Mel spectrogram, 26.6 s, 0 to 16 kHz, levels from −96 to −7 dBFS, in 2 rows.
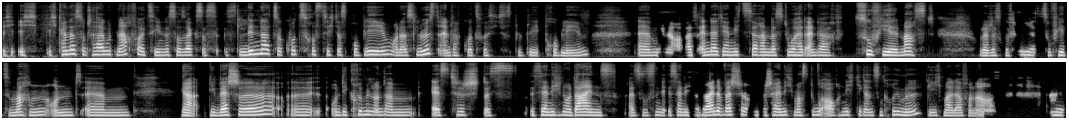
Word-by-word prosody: ich 205 -2 -7
ich 205 -3 -5
ich 215 - -8
kann 240 +2 +2
das 275 -1 +3
total 230 0 +2
gut 235 -2 -3
nachvollziehen, 210 -3 -1
dass 200 0 -5
du 200 - 0
sagst: 200 0 0
„Es 195 - -11
es 200 0 -18
lindert 255 +7 +5
so 220 - -2
kurzfristig 230 -2 -6
das 200 - -6
Problem 230 +4 +2
oder 185 -3 0
es 200 +2 -7
löst 270 +7 +2
einfach 180 +2 -4
kurzfristig 185 0 -7
das - - -22
Probl 180 -2 -7
Problem.“ 180 +4 -3 0.6
Ähm, 190 0 0
genau, 180 - 0
aber 185 - +2
es 190 - -7
ändert 220 +2 +2
ja 210 - +2
nichts 205 0 -2
daran, 200 -1 +1
dass 195 - -2
du 200 -1 +2
halt 195 -1 +1
einfach 185 -1 +1 0.2
zu 250 -2 +3
viel 205 -3 +4
machst 220 +1 0 0.5
oder 175 -1 +1
das 185 0 -5
Gefühl 205 +3 -3
hast, 195 - -7
zu 195 - -7
viel 200 0 -1
zu 195 -2 -11
machen. 200 +2 0
Und, 190 +2 -2
ähm, 185 0 -1 0.6
ja, 175 -4 +5 0.2
die 190 -2 -1
Wäsche, 210 +6 +5 0.2
äh, 195 -1 -3
und 200 -1 -4
die 210 - 0
Krümel 230 +1 0
unterm 190 -2 -2 0.2
Esstisch, 200 +2 -1
das 190 0 -5 0.2
ist 205 -2 -7
ja 210 - +6
nicht 200 -1 0
nur 200 -1 +2
deins, 195 -1 +5
also, 185 -1 -5
es 180 +3 -11
ist 195 -2 -2
ist 210 -1 -6
ja 205 - +1
nicht 195 0 -2
nur 195 - -6
deine 210 +3 +8
Wäsche 220 +1 +3
und 200 - -11
wahrscheinlich 200 +1 -1
machst 190 +1 -4
du 215 -1 -1
auch 195 -2 0
nicht 205 0 -4
die - - -2
ganzen 195 +1 -4
Krümel, 225 - 0
gehe 185 - -5
ich 185 - -10
mal 175 -1 +1
davon 175 +1 -3
aus. 480 - -3 0.6
Äh, 200 -1 +1
200 Hz, 205 wpm, -23 LUFS, 190-215 Hz, 0.6 s, deine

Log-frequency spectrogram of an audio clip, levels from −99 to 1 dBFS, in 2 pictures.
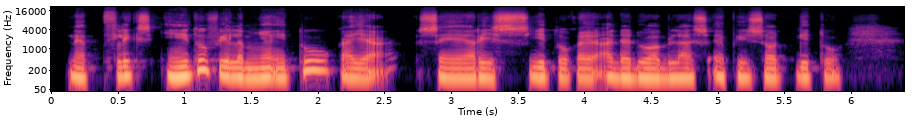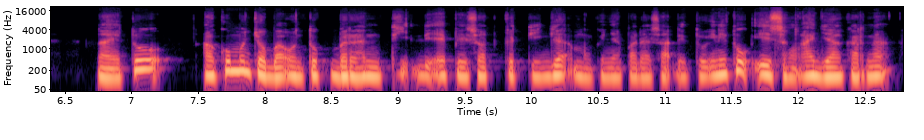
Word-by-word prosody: Netflix, 125 +1 -2
ini 130 -1 +6
tuh 210 +11 +2
filmnya 120 - +2
itu 195 - -1
kayak 180 - -3
series 115 -1 0
gitu, 120 -2 -2
kayak 115 -1 -3
ada 120 -2 0
12 115 0 0
episode, 120 -3 -3
gitu. 120 -1 -5 0.9
Nah, 115 - +3
itu 215 - +2 0.2
aku 140 +3 +1
mencoba 145 -10 +4
untuk 135 +1 0
berhenti 130 -1 +2
di 135 -3 -5
episode 130 -1 -2
ke-3 130 +2 -1
mungkin 120 -1 -4
ya 120 - -8
pada 120 0 -4
saat 120 +2 -7
itu, 125 +1 -5
ini 140 - +4
tuh 190 +6 +3
iseng 135 -5 +2
aja 130 -1 +4
karena 130 +2 0
125 Hz, 150 wpm, -23 LUFS, 120-135 Hz, 0.9 s, ini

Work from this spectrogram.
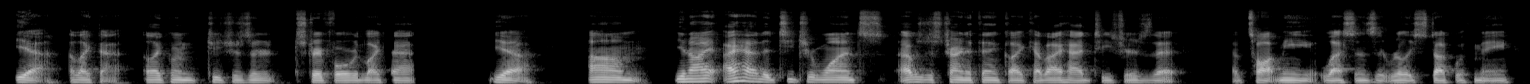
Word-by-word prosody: Yeah, 100 -3 +2
I - - -5
like 105 -1 0
that, - - -7
I - - -2
like 105 -1 +1
when 100 -3 0
teachers 100 -2 -3
are 95 -1 -3
straightforward 100 0 +2
like 95 -1 -1
that, 95 -1 -1 0.7
yeah, 105 -3 +3 0.6
um, 110 -2 +3 0.3
you 125 - +4
know, 130 - +5
I 135 +1 +4
I 130 - +6
had 140 -5 +3
a 110 -2 +2
teacher 110 +1 -4
once 105 -1 0
I 105 - +5
was 115 0 -1
just 105 -1 -5
trying 105 -2 +3
to 100 - +2
think, 100 0 -1
like, 95 0 +1
have 95 - +1
I 100 0 +4
had 95 -2 0
teachers 95 0 -5
that 95 +1 -3 0.5
have - - -9
taught - - +2
me 95 -4 0
lessons 95 0 0
that 90 -3 -4
really 95 -2 +1
stuck 95 +1 0
with 90 0 -6
me, 90 +1 -4
100 Hz, 170 wpm, -24 LUFS, 95-105 Hz, 0.7 s, I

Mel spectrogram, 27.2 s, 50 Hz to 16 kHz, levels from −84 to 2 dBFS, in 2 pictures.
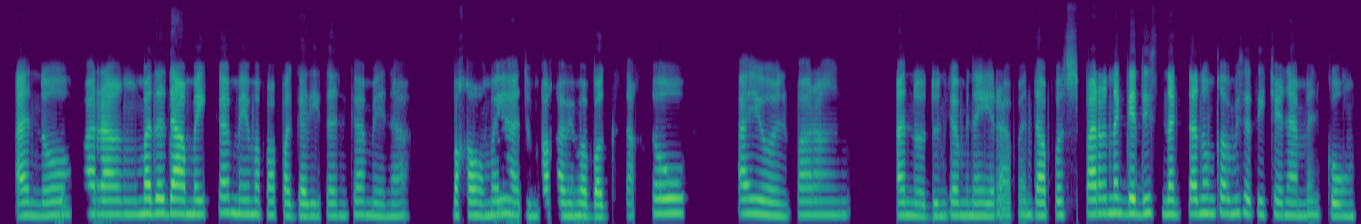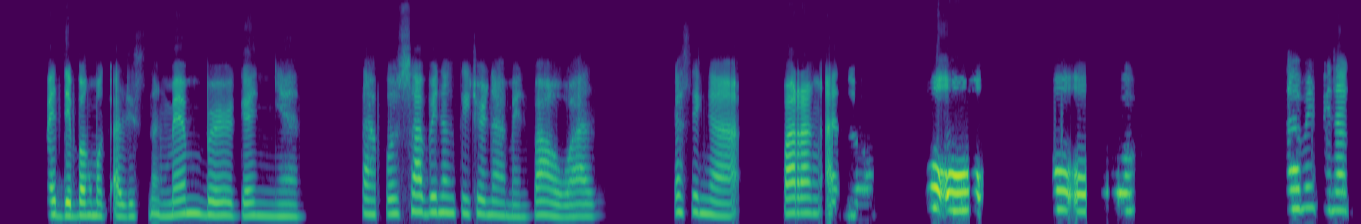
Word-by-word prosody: ano, 210 +2 -1
parang 225 -1 +1
madadamay 230 -1 +4
kami, 240 -2 0
mapapagalitan 200 -2 -4
kami 210 -3 -5
na 200 +1 -7 0.4
baka 210 0 0
mamaya 215 +2 -2
dun 200 -1 -8
pa 210 - 0
kami 200 -1 -2
mabagsak. 195 0 -3 0.2
So 240 +1 0 0.5
ayun, 225 -4 -1
parang 220 0 -5 0.5
ano 210 0 +1
dun 200 +1 -6
kami 205 0 -2
nahihirapan, 200 - -4
tapos 215 +1 -1
parang 235 +1 +3
nagdedis 240 0 +2
nagtanong 230 +1 +1
kami 235 -1 -2
sa 235 - -1
teacher 220 -1 -5
namin 210 +1 -3
kung 200 0 -3 0.5
pwede 210 -2 +4
bang 210 0 +2
mag-alis 195 0 -4
ng 230 -3 -5
member, 215 -1 0
ganyan. 195 -2 -4 0.6
Tapos, 235 0 -3
sabi 260 -2 +2
ng 255 -1 -1
teacher 235 -1 -4
namin 200 -3 -5
bawal. 195 -2 -2 0.7
Kasi 260 -1 -4
nga 205 -2 +1 0.4
parang 245 0 +5
ano 210 -2 -3 0.7
oo, 290 -3 +11 0.9
oo. 285 -2 +6 2.0
Sa'min 315 +2 +2
pinag 290 0 +1
220 Hz, 110 wpm, -22 LUFS, 205-235 Hz, 2.0 s, oo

